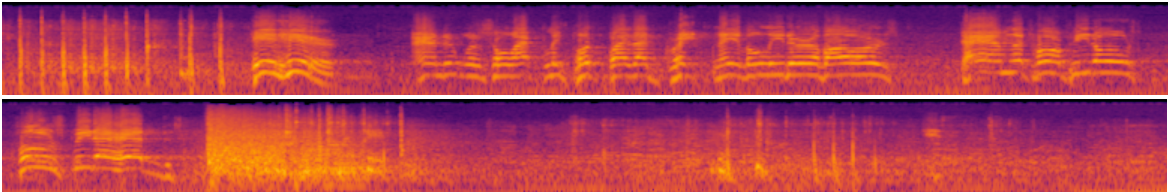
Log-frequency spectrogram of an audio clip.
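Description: A snare drum is beaten in quick rolls.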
